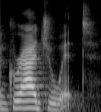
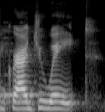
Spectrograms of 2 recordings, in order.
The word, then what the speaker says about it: graduate: So, here the person graduating is called a graduate. And we really soften that sound. We don't say graduate just for the verb.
